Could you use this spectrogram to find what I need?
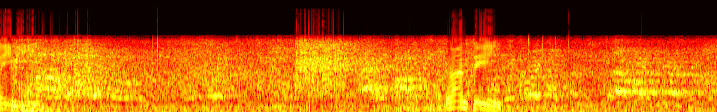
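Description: Skates scrape and hiss across the ice in an echoing rink.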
